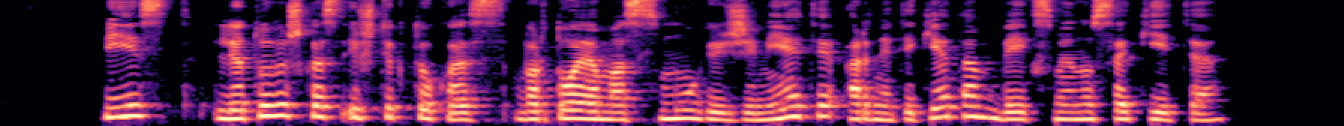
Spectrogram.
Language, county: Lithuanian, Panevėžys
